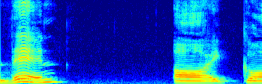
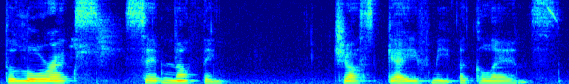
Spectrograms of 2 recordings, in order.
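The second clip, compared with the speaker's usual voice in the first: story narration; 3 semitones higher than usual. A narrator's reading. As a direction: read it gently to children. Reading the story to children.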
